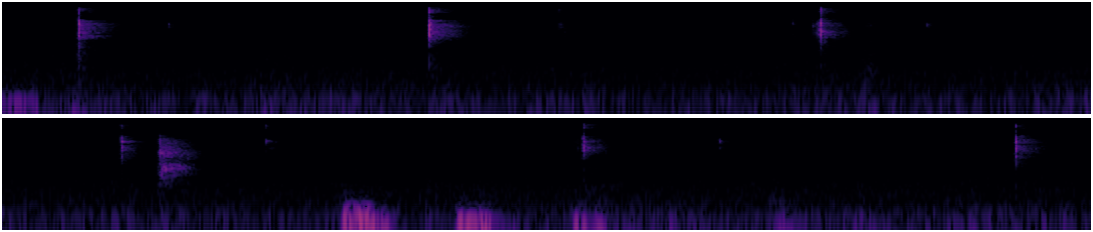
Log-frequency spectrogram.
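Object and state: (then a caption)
Bar of soap being scored. The tip of a thin blade tool scores lines into the surface of a palm-sized, solid rectangular bar of green-and-white striped soap held in one hand. Eight short, bright, crisp scratching clicks sound at roughly regular intervals, some joined by soft low thumps. Each one cuts off almost instantly against a quiet background.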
